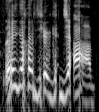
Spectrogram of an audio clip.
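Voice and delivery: ordinary delivery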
